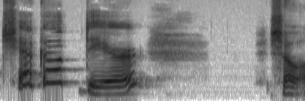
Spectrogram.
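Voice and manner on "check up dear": put-on high, light voice of the old teacher; Lama's reminder. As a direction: echo his fond little prompt, raised high. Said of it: "what Lama used to say a lot".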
